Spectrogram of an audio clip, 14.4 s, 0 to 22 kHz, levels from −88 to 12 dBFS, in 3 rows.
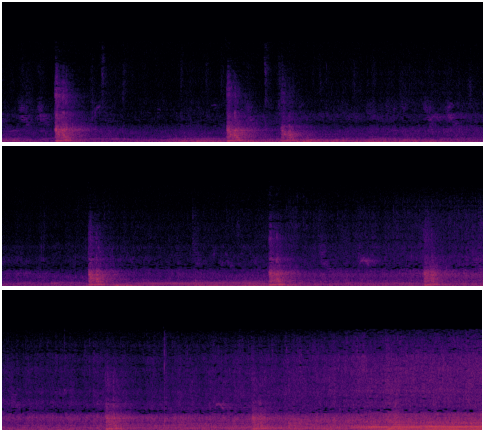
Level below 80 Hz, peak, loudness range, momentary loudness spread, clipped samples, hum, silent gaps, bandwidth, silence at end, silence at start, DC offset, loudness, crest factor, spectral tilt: -54 dBFS; -22 dBFS; 8 LU; 17 LU; under 0.1%; none; none; 16 kHz; 0 s; 0 s; under 0.1%; -41 LUFS; 18 dB; -4 dB/octave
